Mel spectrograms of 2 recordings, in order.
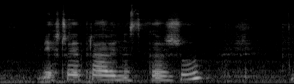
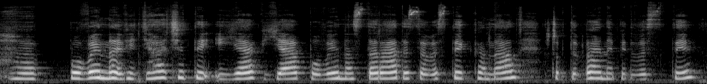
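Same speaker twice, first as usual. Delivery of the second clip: emotional thanks; 3 semitones higher, 9 dB louder than usual. Real, not acted. Vlogger thanking friend Lilia for the gift, gushing. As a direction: pour out heartfelt thanks.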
